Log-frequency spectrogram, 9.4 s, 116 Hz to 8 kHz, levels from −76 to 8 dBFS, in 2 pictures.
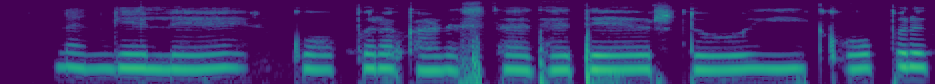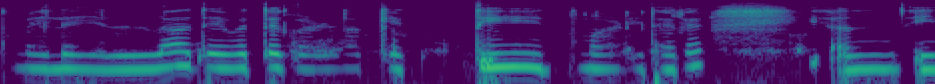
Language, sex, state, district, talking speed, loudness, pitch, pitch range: Kannada, female, Karnataka, Belgaum, 95 wpm, -29 LUFS, 255 Hz, 250-265 Hz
